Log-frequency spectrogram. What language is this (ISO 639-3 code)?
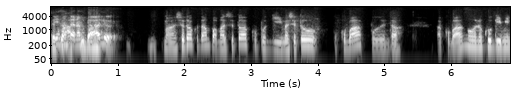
msa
